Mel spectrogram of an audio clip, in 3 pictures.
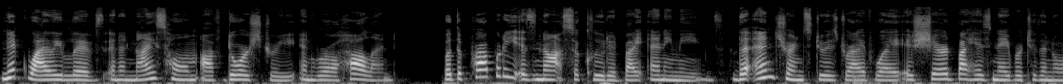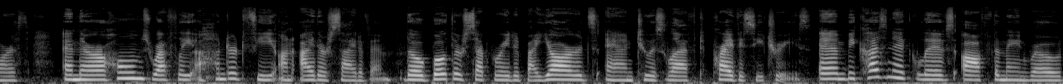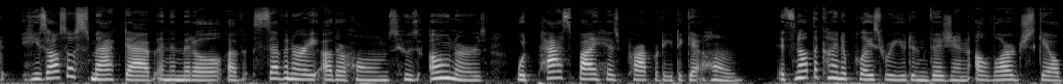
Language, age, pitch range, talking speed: English, 20-39, 195-245 Hz, 190 wpm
